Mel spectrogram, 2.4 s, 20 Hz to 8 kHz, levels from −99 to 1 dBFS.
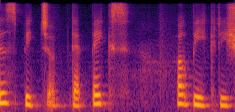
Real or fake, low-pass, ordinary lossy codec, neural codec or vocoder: fake; 7.2 kHz; none; codec, 16 kHz, 0.3 kbps, FocalCodec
